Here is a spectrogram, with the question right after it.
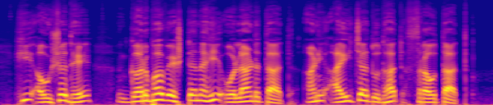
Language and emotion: Marathi, neutral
